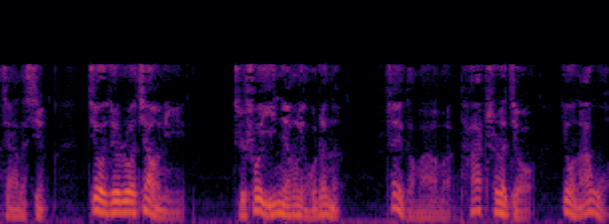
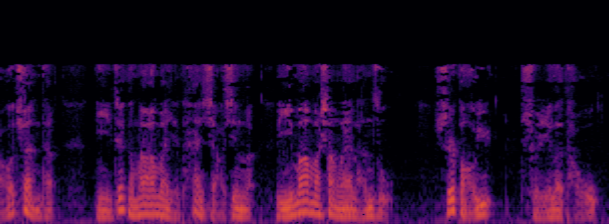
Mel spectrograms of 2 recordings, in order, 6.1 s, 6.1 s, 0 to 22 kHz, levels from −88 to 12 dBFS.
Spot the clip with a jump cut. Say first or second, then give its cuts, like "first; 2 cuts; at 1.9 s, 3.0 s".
second; 2 cuts; at 2.7 s, 4.3 s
